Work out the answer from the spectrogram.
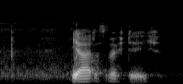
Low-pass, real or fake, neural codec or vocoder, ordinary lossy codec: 7.2 kHz; fake; codec, 16 kHz, 16 kbps, FunCodec, trained on LibriTTS, 50 frames a second; none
